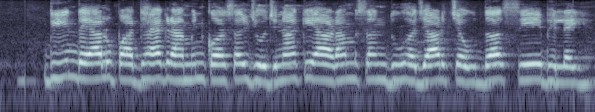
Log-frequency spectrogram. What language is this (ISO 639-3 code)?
mag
